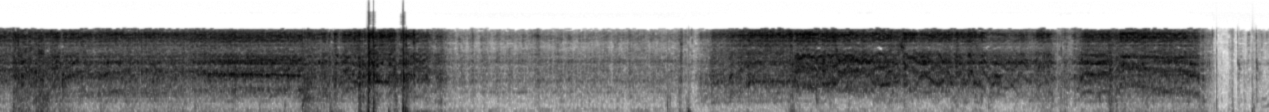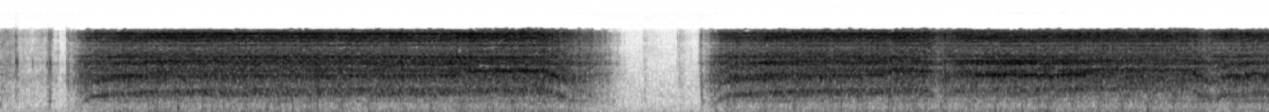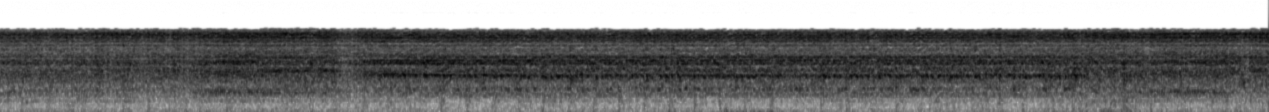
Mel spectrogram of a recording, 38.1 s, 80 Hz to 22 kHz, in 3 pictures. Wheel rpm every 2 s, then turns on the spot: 210, 210, 100, 110, 230, 170, 60, 190, 220, 70, 160, 220, 210, 230, 220, 210, 210, 210, 220.
12-14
